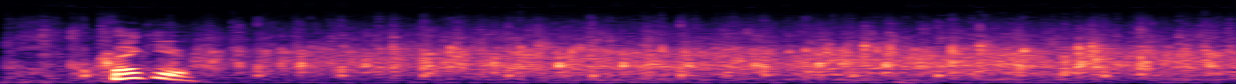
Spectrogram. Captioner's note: applause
